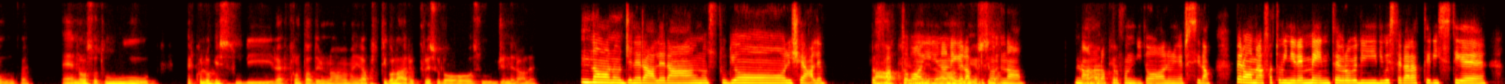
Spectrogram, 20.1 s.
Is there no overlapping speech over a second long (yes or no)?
no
